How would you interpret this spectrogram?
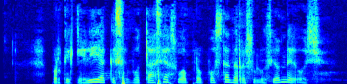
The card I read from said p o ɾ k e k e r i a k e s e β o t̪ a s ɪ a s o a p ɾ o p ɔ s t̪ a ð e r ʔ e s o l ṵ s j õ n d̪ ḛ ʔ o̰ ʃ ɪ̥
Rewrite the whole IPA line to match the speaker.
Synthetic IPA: p o ɾ k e k e ɾ i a k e s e β o t̪ a s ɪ a s u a p ɾ o p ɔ s t̪ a ð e r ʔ e s o l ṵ θ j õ n d̪ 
